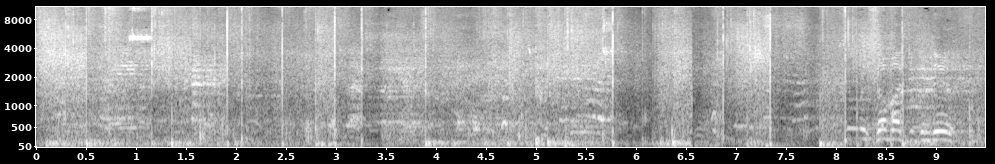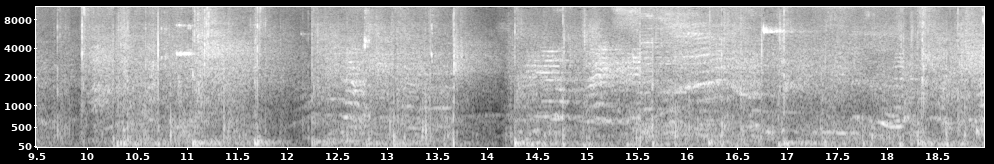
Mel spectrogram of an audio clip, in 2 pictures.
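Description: A volleyball thumps off forearms and hands.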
